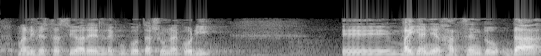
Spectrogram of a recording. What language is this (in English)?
Basque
